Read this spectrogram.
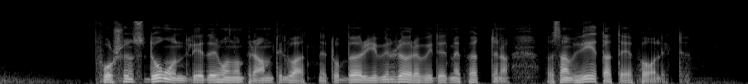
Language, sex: Swedish, male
